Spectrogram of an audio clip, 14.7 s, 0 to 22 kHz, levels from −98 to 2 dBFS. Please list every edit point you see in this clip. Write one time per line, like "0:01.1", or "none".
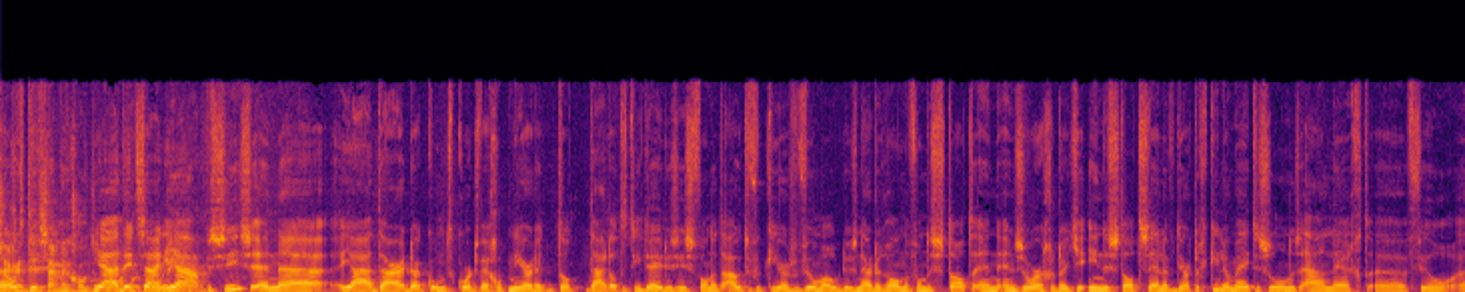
none

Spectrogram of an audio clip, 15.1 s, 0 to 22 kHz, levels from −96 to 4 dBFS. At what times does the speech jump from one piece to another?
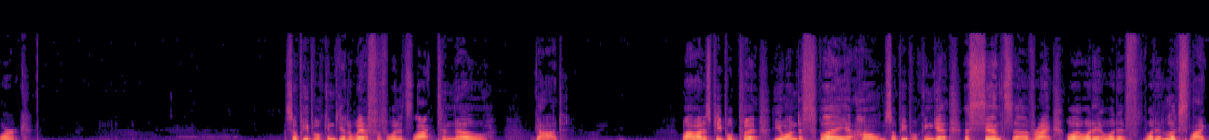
0:04.2

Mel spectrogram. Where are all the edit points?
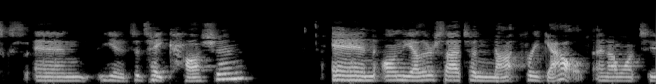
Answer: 0:04.6

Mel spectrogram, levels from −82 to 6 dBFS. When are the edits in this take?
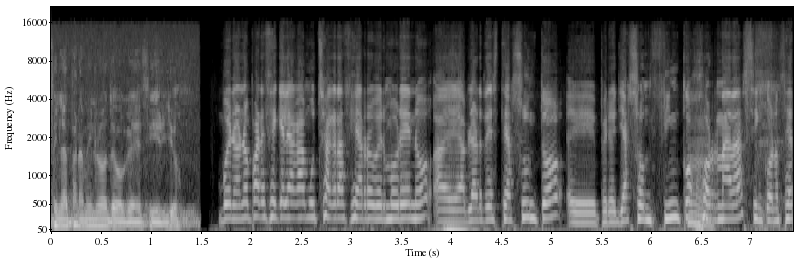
0:01.6

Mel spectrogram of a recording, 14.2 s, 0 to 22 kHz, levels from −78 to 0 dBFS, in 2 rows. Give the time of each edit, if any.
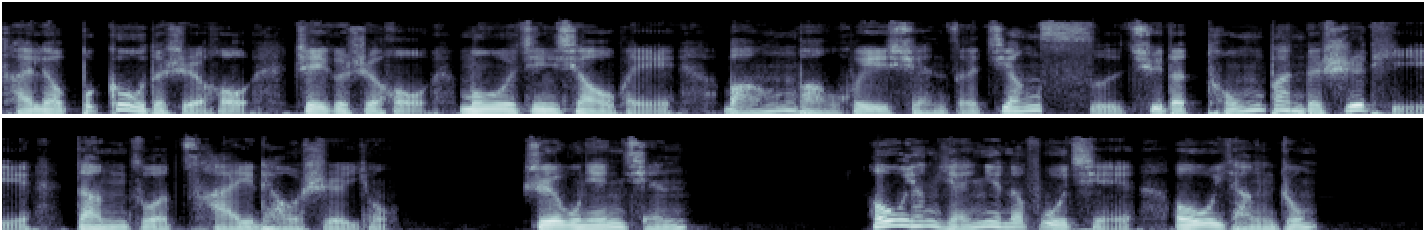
none

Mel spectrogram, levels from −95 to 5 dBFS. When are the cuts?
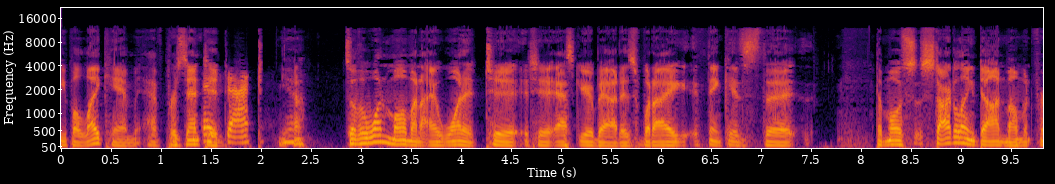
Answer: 0:02.0

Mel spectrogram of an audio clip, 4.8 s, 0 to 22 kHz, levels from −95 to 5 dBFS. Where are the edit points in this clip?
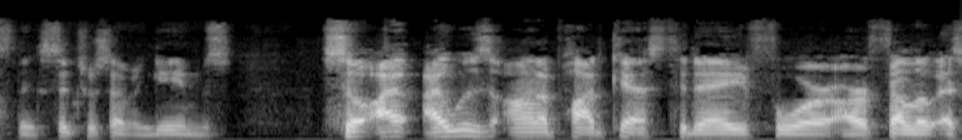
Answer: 0:01.5

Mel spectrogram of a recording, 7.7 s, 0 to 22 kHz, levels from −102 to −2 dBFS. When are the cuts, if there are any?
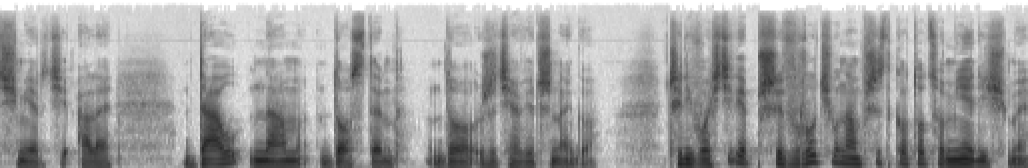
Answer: none

